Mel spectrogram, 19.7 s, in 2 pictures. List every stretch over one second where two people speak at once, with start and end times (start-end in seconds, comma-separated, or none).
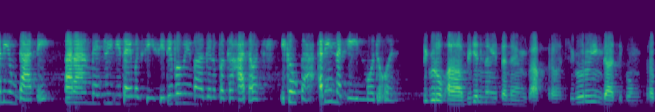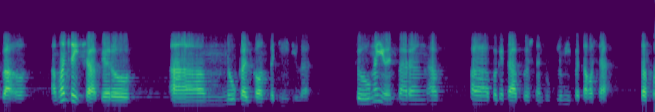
none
